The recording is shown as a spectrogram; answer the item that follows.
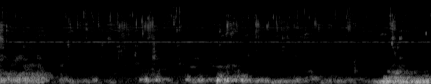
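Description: Close-up wet chewing and mouth smacking of a person eating with his hand, in uneven bursts with small sharp clicks.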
